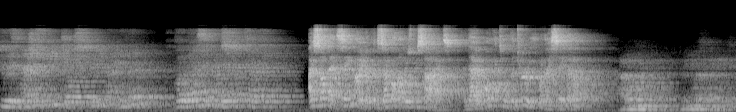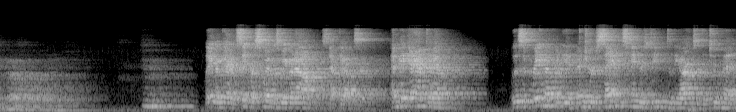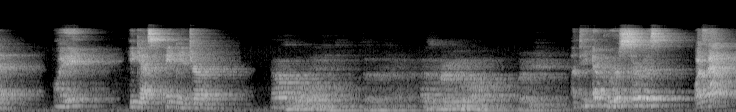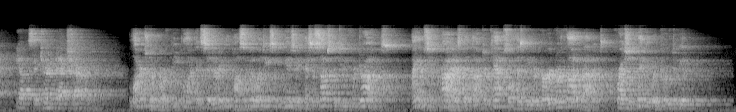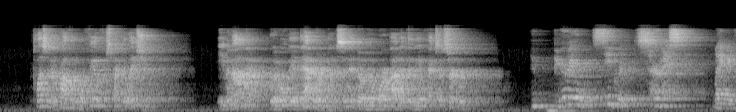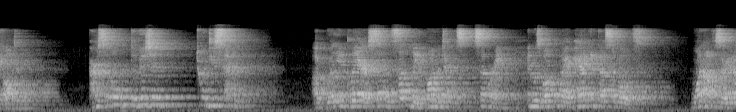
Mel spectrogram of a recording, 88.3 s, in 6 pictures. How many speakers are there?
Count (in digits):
4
